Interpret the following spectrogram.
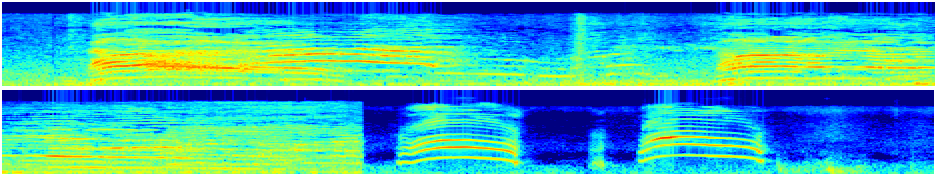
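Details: Domestic cat giving two long, drawn-out meows that waver and slide downward, each lasting about two seconds, then two short, sharp arched meows in quick succession, with faint background hum.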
